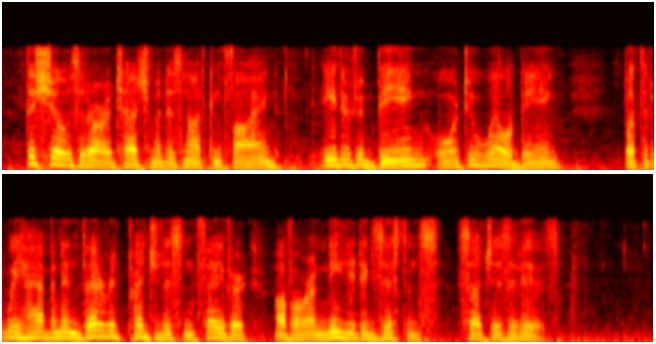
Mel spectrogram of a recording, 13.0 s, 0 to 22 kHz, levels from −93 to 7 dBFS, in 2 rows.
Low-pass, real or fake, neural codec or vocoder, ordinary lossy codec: 7.2 kHz; fake; codec, 16 kHz, 8 kbps, FreqCodec, smaller model; Opus, 24 kbps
